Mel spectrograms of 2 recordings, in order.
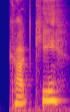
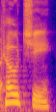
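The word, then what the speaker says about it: Kotche: Is it Kot Kotkkey? Uh, oh. Uh, uh, uh, Coochi. Yeah. Coochi.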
